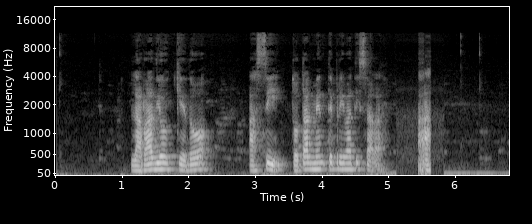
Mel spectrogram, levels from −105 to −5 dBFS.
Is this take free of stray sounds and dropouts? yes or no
no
